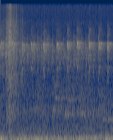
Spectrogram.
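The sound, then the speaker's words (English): Excited chattering birds overhead give many short, faint, high chirps in an uneven rhythm over soft background noise. “There are some excited birds somewhere above me. What are they excited about? Chirp, chirp, chirp.”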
